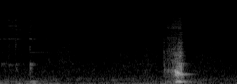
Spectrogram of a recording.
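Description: Faint handling of an open glass sake bottle whose cap has just been twisted off, then one short, louder knock near the end.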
